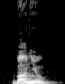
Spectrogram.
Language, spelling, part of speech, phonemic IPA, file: Moroccan Arabic, بانيو, noun, /baːnju/, LL-Q56426 (ary)-بانيو.wav
- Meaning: bathtub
